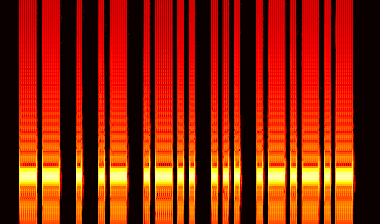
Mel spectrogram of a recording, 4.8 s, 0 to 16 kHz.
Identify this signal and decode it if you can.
Morse code, heard as a keyed tone, about 17 wpm, 700 Hz. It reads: MEALS.
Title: Pangram Challenge v2 - 17wpm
